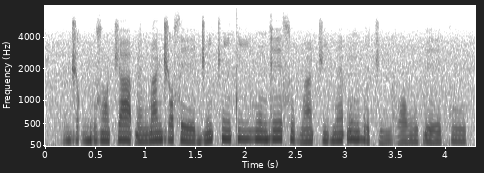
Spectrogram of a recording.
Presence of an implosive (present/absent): present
